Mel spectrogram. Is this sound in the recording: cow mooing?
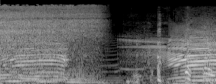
yes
